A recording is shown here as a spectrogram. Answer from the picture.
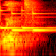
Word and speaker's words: would: What about wid? Wid is a common pronunciation of would.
